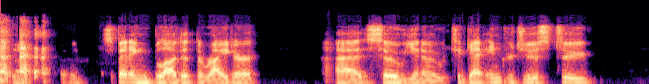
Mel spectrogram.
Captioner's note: all laugh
